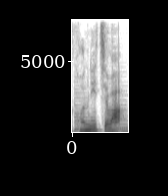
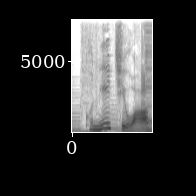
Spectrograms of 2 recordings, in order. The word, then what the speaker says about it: こんにちは: out about pronunciation, because many of you guys say it konnichiwa, emphasis on ni for some reason, like konnichiwa. But Japanese has like same tempo. There are 5 syllables.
